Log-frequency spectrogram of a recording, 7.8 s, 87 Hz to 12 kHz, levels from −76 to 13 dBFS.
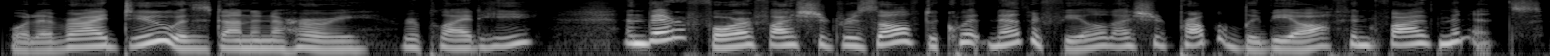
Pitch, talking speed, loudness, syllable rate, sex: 215 Hz, 210 wpm, -18 LUFS, 5.8 syllables/s, female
